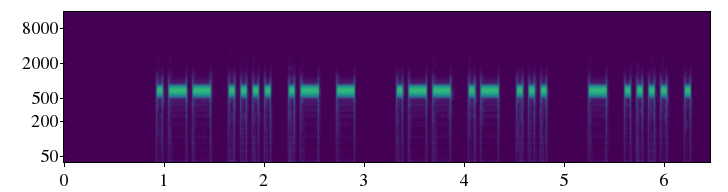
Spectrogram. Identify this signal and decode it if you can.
Morse code, heard as a keyed tone, about 20 wpm, 700 Hz. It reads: WHAT WAS THE
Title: Sentences from Top 1000 Words - Review Part 5 - 20wpm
